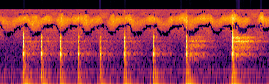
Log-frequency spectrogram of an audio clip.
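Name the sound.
knocking on a door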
